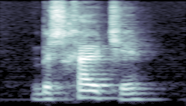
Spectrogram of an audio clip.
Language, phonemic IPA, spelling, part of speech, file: Dutch, /bəˈsxœycə/, beschuitje, noun, Nl-beschuitje.ogg
- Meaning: diminutive of beschuit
